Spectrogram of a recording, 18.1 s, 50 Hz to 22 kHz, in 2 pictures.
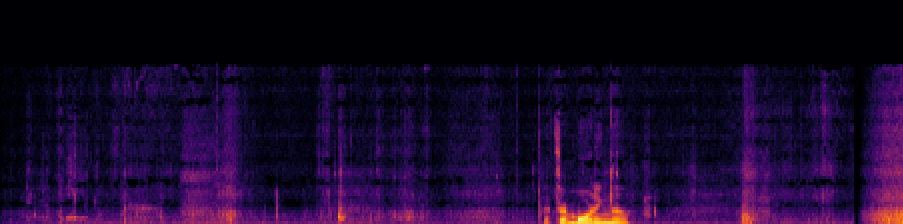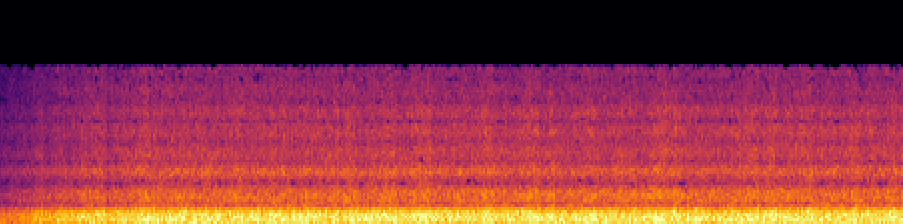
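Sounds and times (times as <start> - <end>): brook rushing over rocks: 8.8 - 18.0.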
